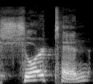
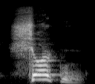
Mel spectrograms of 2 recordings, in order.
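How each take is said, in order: First: The vowel between T and N is full. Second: The vowel between T and N is reduced. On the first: The speaker calls it wrong. "I don't say shorten" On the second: The speaker calls it right. "I say shorten"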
